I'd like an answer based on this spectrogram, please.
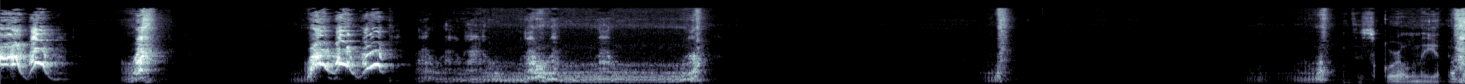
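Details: Poodle named Kate watching a squirrel in the driveway: a few short sharp barks, then a long whining growl-like cry of about three seconds, a lone bark, and a final burst of yips and whines.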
